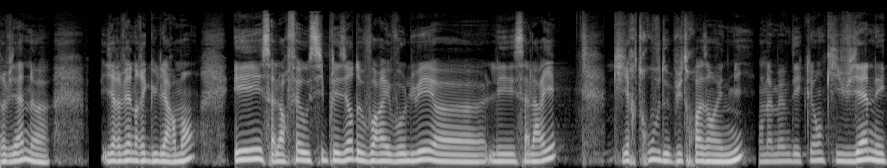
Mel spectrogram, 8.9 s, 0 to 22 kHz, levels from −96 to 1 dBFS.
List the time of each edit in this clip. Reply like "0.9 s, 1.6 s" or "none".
7.5 s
